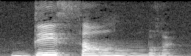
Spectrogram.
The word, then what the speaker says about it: décembre: le mot prenez une photo avec vos yeux décembre des seins brun il y a trois syllabes dans le mot descendre des sens breux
